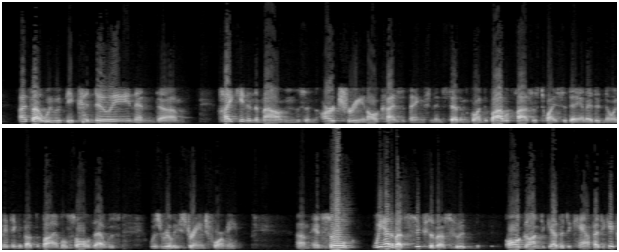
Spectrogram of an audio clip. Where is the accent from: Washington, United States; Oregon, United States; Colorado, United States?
Oregon, United States; now in Canada; Well, I grew up in Oregon, although I've been in Canada since 1986 for the most part. I'm from the United States and grew up in Oregon.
